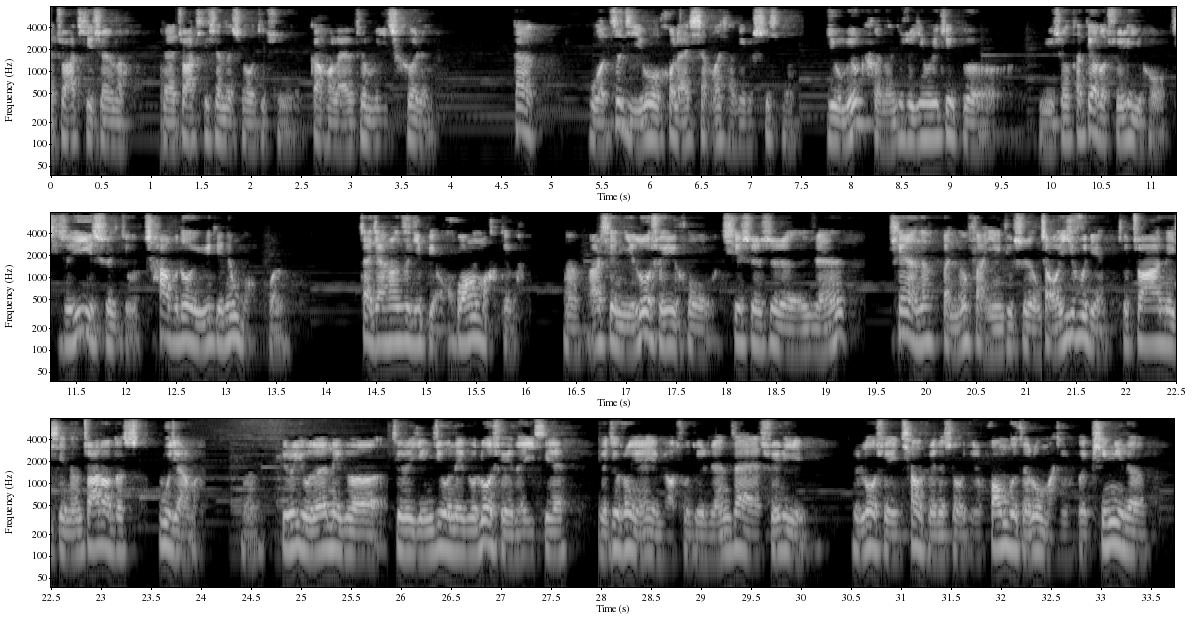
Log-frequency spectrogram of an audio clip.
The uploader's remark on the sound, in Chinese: 本期节目音质上有点“特殊”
